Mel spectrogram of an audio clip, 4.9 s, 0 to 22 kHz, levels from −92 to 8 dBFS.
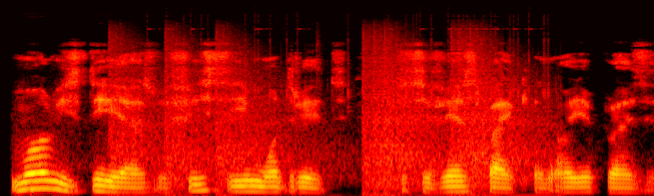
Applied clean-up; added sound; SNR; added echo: none; Gunshot, gunfire; 15 dB; none.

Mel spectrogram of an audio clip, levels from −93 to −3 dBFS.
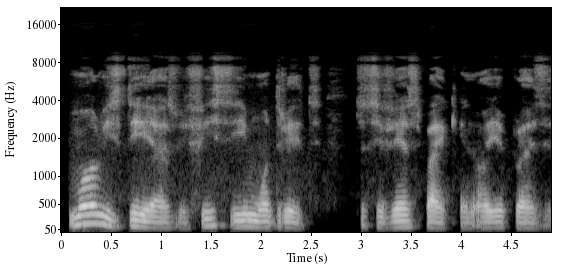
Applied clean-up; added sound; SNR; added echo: none; none; none; none.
